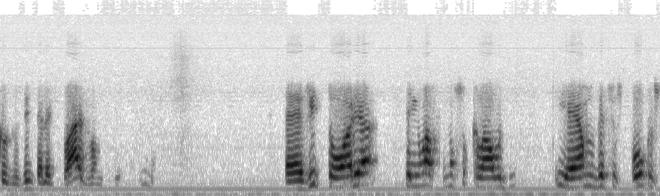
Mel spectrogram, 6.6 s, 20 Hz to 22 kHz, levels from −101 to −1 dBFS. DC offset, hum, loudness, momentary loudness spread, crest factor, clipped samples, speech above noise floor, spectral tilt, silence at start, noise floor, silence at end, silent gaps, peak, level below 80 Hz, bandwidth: under 0.1%; none; -16 LUFS; 16 LU; 18 dB; under 0.1%; 39 dB; -6 dB/octave; 0 s; -55 dBFS; 0.1 s; none; 0 dBFS; -56 dBFS; 4.1 kHz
